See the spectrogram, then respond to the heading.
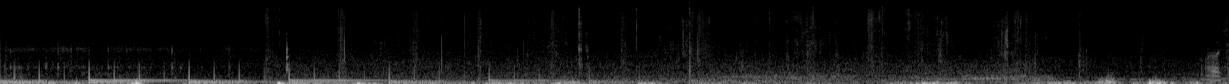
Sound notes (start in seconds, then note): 2.3 footsteps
